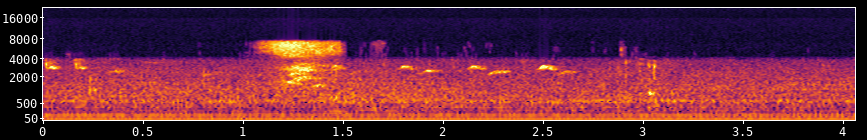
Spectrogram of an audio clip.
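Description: Near silence: faint outdoor ambience with a few faint bird chirps and a brief soft rustle-like noise about a second in.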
